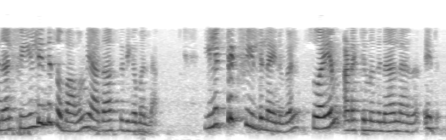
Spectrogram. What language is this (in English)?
Malayalam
